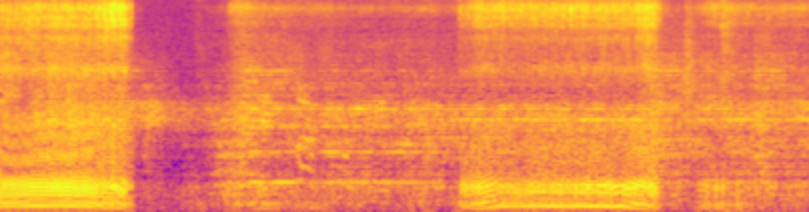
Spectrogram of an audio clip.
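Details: Sleeping puppy snoring loudly: low, buzzing bursts, two clear snores with quiet breathing between them.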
